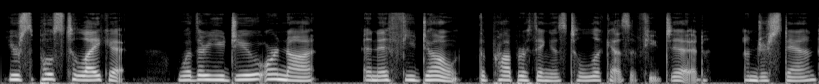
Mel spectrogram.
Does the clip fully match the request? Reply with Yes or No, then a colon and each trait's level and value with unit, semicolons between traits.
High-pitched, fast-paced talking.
No: high, 195 Hz; average, 185 wpm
